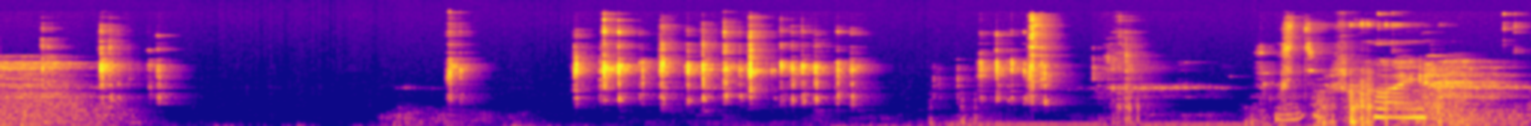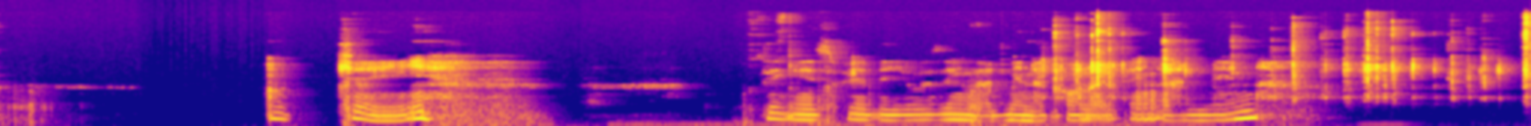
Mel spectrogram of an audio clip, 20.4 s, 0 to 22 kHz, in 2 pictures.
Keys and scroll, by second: 0.0-0.8 typing, 2.8-6.3 typing, 6.7 Return, 16.7-19.9 typing, 20.1 Return.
